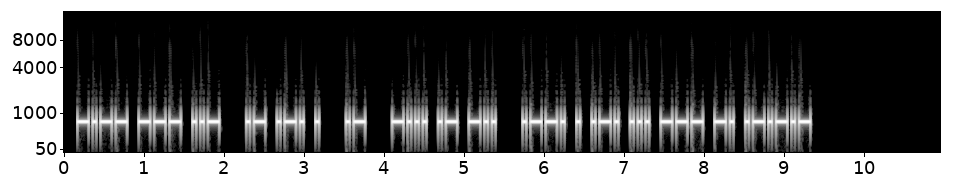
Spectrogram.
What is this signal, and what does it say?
Morse code, heard as a keyed tone, about 25 wpm, 700 Hz. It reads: YOU ARE A BAD PERSON.
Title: Sentences from Top 1000 Words - Review Part 3 - 25wpm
